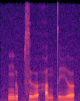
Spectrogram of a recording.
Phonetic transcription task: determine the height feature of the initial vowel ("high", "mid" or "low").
high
